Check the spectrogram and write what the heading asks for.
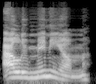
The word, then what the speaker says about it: aluminium: Cozy said she should have used that aluminum foil to make herself a hat. Aluminum foil for the aliens. Yep. I like how the British say, they say aluminium. Aluminium.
